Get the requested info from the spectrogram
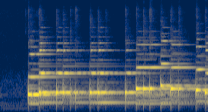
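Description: Low tenor steelpan playing a single-line melody of struck, ringing notes, starting about half a second in. Many notes repeat at one pitch, then the line steps up near three seconds and falls back just before the end.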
